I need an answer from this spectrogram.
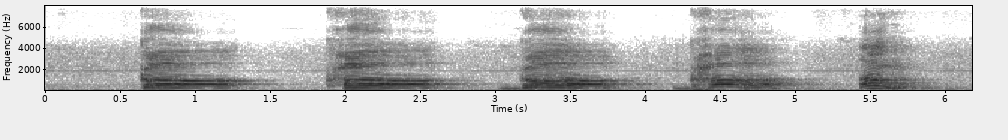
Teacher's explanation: प्रथम वर्ग के पांचों अक्षर का उच्चारण कंठ से होता है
